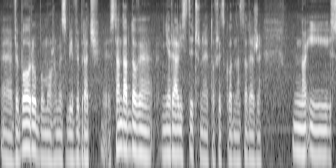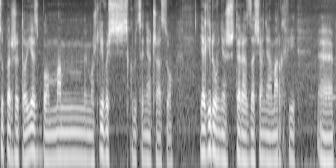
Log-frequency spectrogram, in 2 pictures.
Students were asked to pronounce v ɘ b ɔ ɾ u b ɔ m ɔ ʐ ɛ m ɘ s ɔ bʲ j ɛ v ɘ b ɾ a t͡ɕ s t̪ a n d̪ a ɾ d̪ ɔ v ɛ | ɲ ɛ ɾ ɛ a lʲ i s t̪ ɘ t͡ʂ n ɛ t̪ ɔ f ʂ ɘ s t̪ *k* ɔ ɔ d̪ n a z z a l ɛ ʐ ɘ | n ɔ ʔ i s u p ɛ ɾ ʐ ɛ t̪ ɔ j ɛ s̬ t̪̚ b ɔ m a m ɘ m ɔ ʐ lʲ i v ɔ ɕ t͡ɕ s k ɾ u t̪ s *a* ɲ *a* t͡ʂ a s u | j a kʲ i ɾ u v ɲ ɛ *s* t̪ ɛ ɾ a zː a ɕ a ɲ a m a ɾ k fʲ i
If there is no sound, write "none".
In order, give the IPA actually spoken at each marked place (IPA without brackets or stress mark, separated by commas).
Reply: k, ɛ, a, ʂ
